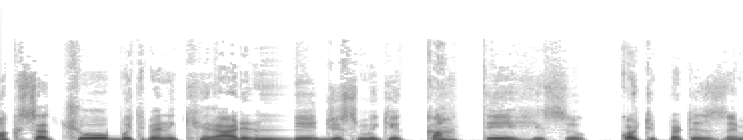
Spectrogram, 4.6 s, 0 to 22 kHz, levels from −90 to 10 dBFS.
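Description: At 1.55 s the speech briefly smears for about 20 ms, ending by 1.59 s. This is short concealed packet loss. A small piece of the call arrived too late for the decoder. The receiver covered the gap by extending the sound just before it, then blended back into the real signal. The result is a quick wobble rather than a clean cut.

Just after, from 1.63 s to 1.85 s, the speech gives way to a stretched continuation lasting about 200 ms. The likely cause is a long network dropout, where the incoming audio stopped for that whole stretch. The receiver kept regenerating the last sound to fill the gap. That synthetic tail never decays to silence before real speech resumes. What was said in that stretch is gone.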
